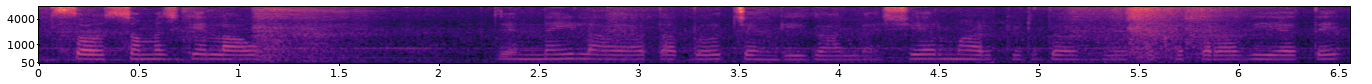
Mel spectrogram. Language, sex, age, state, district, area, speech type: Punjabi, female, 30-45, Punjab, Mansa, urban, spontaneous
